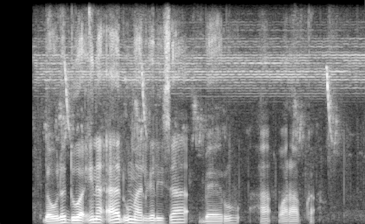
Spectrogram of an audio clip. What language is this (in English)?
Somali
